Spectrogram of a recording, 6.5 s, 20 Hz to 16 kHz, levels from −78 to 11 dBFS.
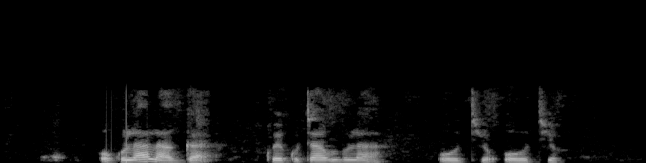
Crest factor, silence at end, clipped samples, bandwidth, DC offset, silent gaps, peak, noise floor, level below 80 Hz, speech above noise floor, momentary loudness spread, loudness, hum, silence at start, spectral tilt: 20 dB; 0.85 s; under 0.1%; 7.6 kHz; under 0.1%; none; -2 dBFS; -69 dBFS; -58 dBFS; 51 dB; 16 LU; -20 LUFS; none; 0.5 s; -6 dB/octave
